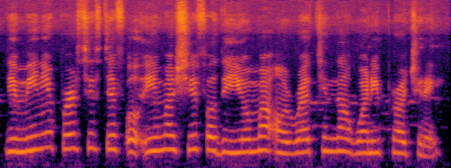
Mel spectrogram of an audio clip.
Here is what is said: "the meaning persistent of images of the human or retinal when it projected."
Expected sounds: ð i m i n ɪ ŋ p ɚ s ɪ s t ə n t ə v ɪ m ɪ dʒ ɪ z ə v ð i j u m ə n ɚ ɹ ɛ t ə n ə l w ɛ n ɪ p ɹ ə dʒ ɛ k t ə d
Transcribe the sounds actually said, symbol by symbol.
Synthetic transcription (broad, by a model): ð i m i n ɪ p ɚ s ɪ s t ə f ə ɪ m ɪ ʃ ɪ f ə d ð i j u m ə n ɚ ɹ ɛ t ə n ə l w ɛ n ɪ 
